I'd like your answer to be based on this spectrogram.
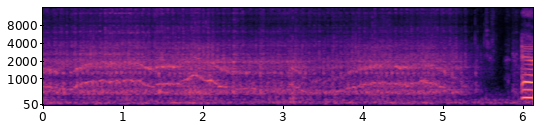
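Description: A sewing machine runs steadily while stitching decorative ribbon-candy loops along the edge of a quilt, a continuous close-up mechanical whir that stops near the end with a short click.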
